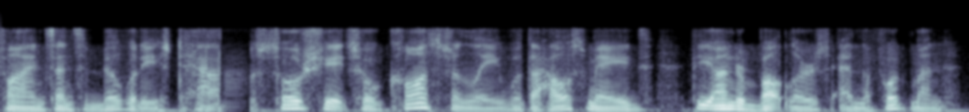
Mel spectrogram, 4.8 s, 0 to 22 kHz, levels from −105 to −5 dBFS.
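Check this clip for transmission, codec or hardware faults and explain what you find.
Two faults are audible in this speech.

From 1.01 s to 1.28 s there is VoIP packet loss concealed by the speech codec. About 180 ms of audio went missing across 240 ms, with the longest gap 120 ms. That fits roughly nine lost 20 ms frames. The decoder filled the gaps by repeating its last pitch and filter at falling gain. The speech is smeared into a buzzy tone or coloured noise, then fades. It stays weak briefly after audio resumes.

From 2.60 s to the end there is wrongly applied de-emphasis. A treble cut was applied that the signal did not need. The response slopes smoothly downward, about 14 dB lower at 10 kHz than at 1 kHz. The speech sounds dull and muffled, as if heard through cloth.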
